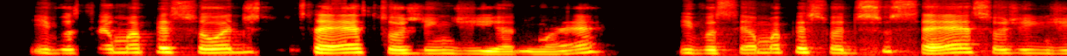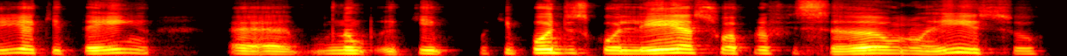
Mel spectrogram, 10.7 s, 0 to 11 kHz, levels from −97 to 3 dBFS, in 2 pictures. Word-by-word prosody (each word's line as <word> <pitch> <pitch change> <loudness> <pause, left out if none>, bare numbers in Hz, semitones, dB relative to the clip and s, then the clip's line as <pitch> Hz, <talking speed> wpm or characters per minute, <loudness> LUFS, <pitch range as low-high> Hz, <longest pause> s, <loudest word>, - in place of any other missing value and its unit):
E 205 - -6
você 195 +2 -7
é - - -2
uma 230 +1 -1
pessoa 230 -2 +2
de 235 +2 -8
sucesso 230 - +1
hoje 185 -1 -2
em 180 - -6
dia, 155 -4 -2
não 145 0 -6
é 220 +10 -4 0.4
E 205 - -5
você 190 0 -5
é - - -2
uma 220 +3 -4
pessoa 230 -3 -1
de 190 - -13
sucesso 235 -5 0
hoje 195 0 -6
em 190 -1 -10
dia 190 +4 -2
que 195 -3 -11
tem, 185 +4 -1 0.4
eh, 150 -3 -3
não 175 +1 -1
que 180 - -6 0.2
que 185 - -12
pode 200 +3 +6
escolher 185 +1 +6
a 210 - +5
sua 205 -3 -4
profissão, 175 0 +1
não 165 -2 -7
é 150 - -4
isso? 210 -7 -4
190 Hz, 200 wpm, -23 LUFS, 175-215 Hz, 0.4 s, pode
